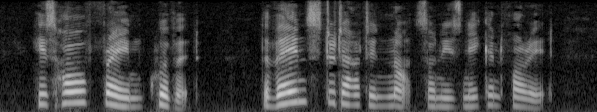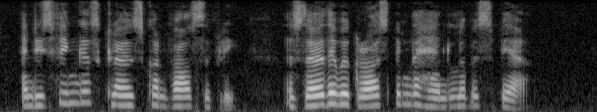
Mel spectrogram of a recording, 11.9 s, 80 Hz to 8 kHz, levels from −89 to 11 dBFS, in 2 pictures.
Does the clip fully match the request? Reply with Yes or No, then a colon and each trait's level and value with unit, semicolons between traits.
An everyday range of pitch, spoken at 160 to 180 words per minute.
No: average, 3.4 semitones; average, 150 wpm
